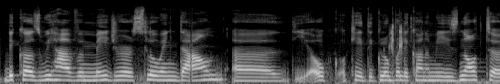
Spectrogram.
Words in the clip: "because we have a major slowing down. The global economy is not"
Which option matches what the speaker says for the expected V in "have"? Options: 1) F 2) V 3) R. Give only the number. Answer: 2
